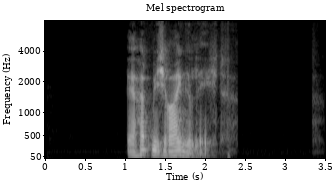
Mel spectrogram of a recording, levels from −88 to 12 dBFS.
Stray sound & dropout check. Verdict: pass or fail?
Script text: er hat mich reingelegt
pass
